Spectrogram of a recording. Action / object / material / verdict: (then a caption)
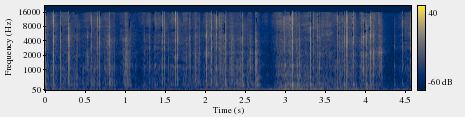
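scrape / wooden log-slice trivet / wood / none. Long nails scratch and tap a round, flat wooden log-slice trivet held close to the mic. A quick, uneven run of short, dry taps mixes with rough scratching that fills in bright and low. The taps die away almost instantly.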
